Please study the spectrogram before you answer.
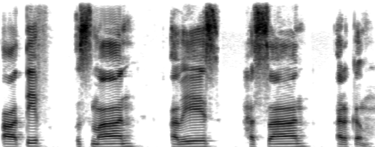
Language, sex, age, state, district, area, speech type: Urdu, male, 18-30, Uttar Pradesh, Siddharthnagar, rural, spontaneous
